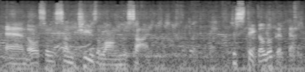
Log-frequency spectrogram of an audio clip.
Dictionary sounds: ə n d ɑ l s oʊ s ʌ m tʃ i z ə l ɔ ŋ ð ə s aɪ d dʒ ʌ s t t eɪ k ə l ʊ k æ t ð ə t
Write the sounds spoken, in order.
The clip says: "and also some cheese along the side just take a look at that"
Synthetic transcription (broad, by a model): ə n ɑ l s oʊ s ʌ m tʃ i z ə l ɔ ŋ ð ə s aɪ d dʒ ʌ s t t eɪ k ə l ʊ k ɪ t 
